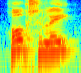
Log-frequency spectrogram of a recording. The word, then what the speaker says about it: Huxley: Aldous Huxley, H-U-X-L-E-Y. – Está bien, Huxley, no lo va a corregir.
